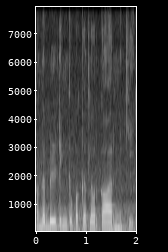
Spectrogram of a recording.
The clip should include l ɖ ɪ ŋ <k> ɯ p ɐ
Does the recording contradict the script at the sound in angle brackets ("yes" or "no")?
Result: yes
